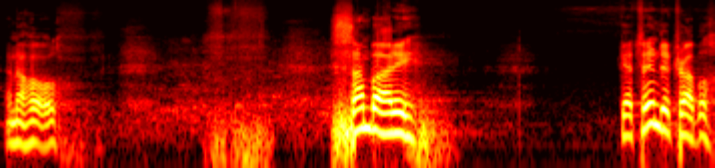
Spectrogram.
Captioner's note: laugh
